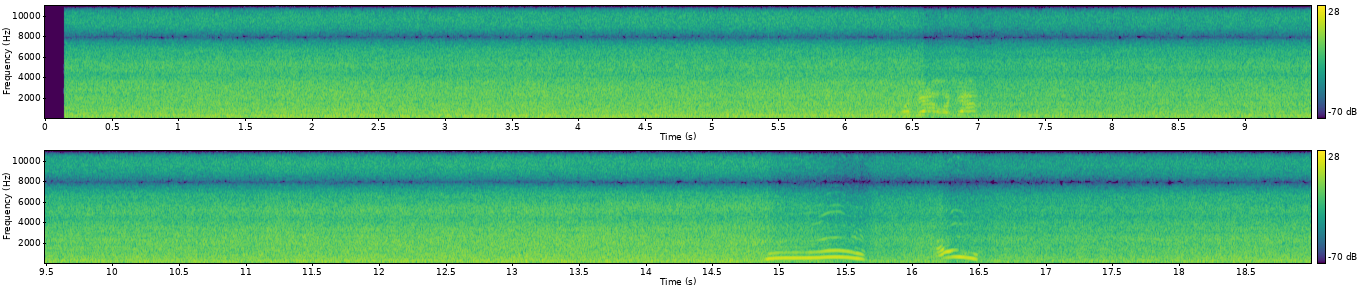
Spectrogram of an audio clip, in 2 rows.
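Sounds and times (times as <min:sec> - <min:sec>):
whitewater rapid rushing: 0:00.2 - 0:18.9
person whooping: 0:14.8 - 0:16.6.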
